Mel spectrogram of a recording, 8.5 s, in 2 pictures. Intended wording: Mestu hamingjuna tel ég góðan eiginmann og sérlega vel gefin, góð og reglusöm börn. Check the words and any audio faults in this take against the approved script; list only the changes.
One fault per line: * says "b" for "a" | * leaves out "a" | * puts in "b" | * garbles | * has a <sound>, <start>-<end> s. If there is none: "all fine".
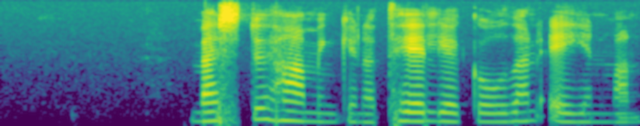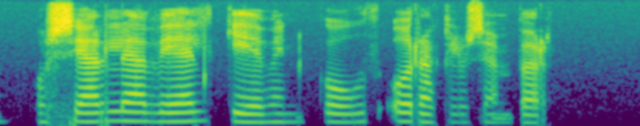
all fine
